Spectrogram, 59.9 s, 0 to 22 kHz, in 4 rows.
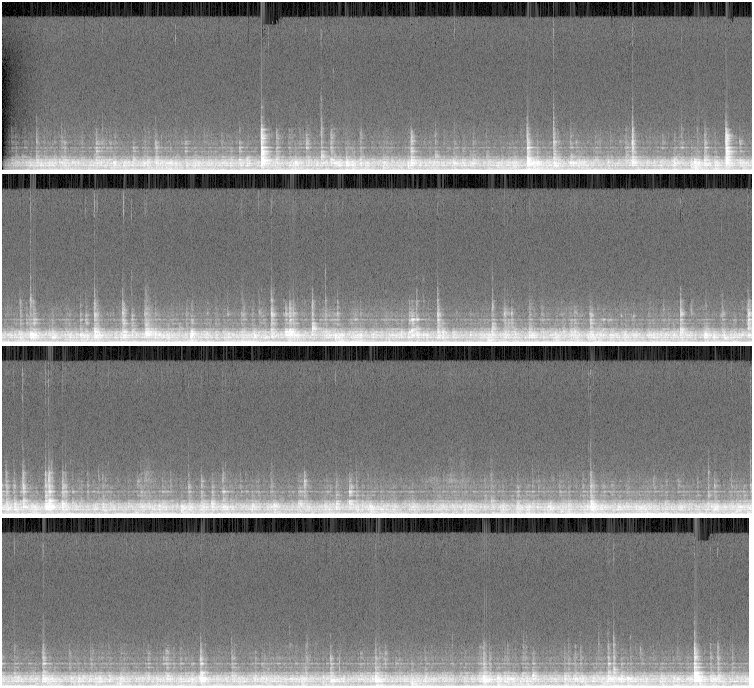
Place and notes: Netzow, Templin, Deutschland - iron furnace at work (contact)
(Sony PCM D50, DIY stereo contact mics)
17 December 2016, ~23:00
